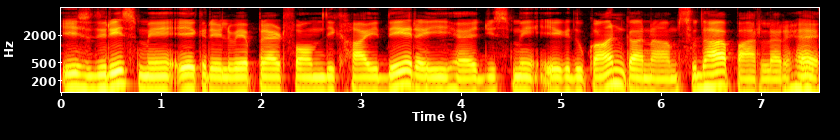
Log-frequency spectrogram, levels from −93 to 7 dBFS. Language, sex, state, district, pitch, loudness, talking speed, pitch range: Hindi, male, Jharkhand, Ranchi, 120 Hz, -16 LUFS, 140 wpm, 120-130 Hz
